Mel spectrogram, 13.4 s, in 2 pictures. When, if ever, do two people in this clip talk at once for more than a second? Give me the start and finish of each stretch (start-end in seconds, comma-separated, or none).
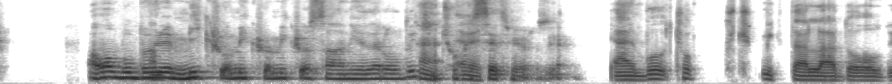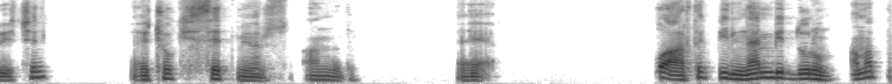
none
